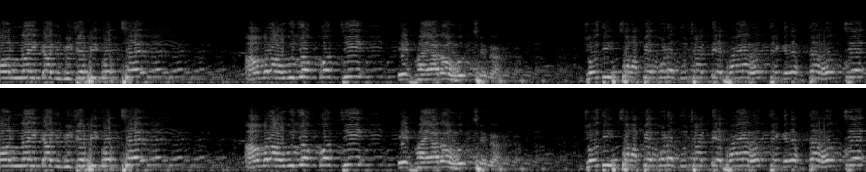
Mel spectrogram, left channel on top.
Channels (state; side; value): normal; both; correlation 0.93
